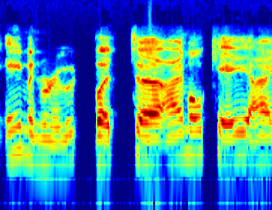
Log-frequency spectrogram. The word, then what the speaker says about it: Amenrud: say your last name ahmanrud is that is that just how it well well uh the norwegian in us pronounces it with the long a eamonn root but uh i'm okay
